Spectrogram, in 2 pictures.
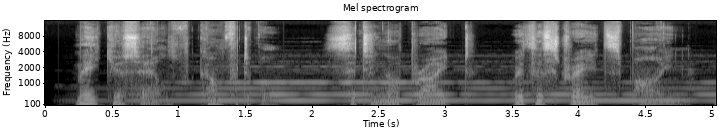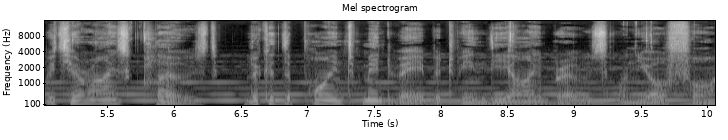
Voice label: English Meditation

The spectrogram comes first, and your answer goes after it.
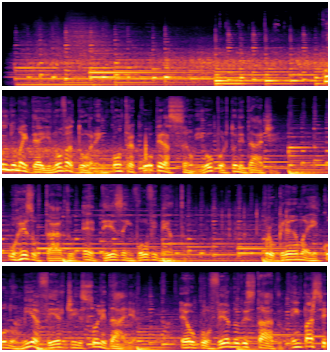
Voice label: CONVERSATIONAL PORTUGUESE VOICE

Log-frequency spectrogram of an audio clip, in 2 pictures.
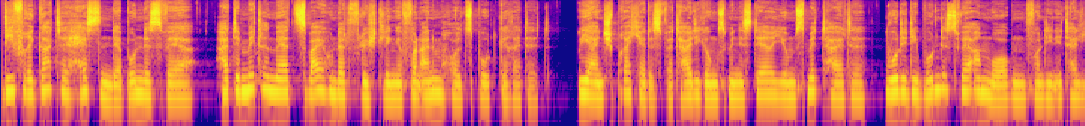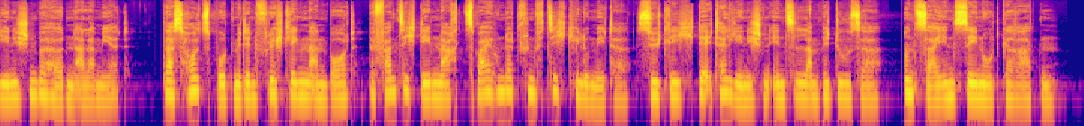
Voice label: German News Story

